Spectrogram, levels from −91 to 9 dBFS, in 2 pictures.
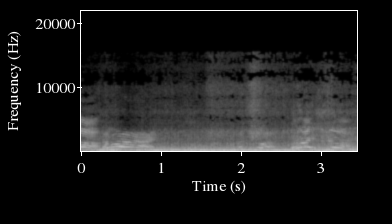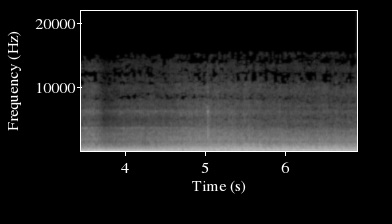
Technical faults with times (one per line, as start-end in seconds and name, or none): none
